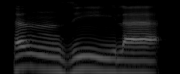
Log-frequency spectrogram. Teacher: تنزيلا، هنا إخفاء حقيقي لوقوع الزاي بعد النون الساكنة، تنزيلا، وهنا مد عوض عن التنوين، مد عوض عن التنوين المحذوف، فلا بد من مده حركتين لا زيادة ولا نقص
